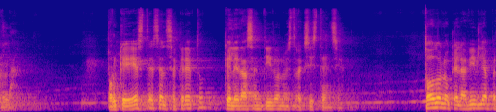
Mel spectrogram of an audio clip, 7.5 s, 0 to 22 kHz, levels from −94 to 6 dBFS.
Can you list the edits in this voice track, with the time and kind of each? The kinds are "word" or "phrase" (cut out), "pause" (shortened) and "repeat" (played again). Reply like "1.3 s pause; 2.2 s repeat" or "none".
6.3 s pause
